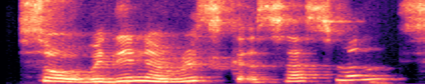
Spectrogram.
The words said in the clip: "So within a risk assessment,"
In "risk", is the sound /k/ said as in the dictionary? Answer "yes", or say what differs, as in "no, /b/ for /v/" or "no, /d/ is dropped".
yes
